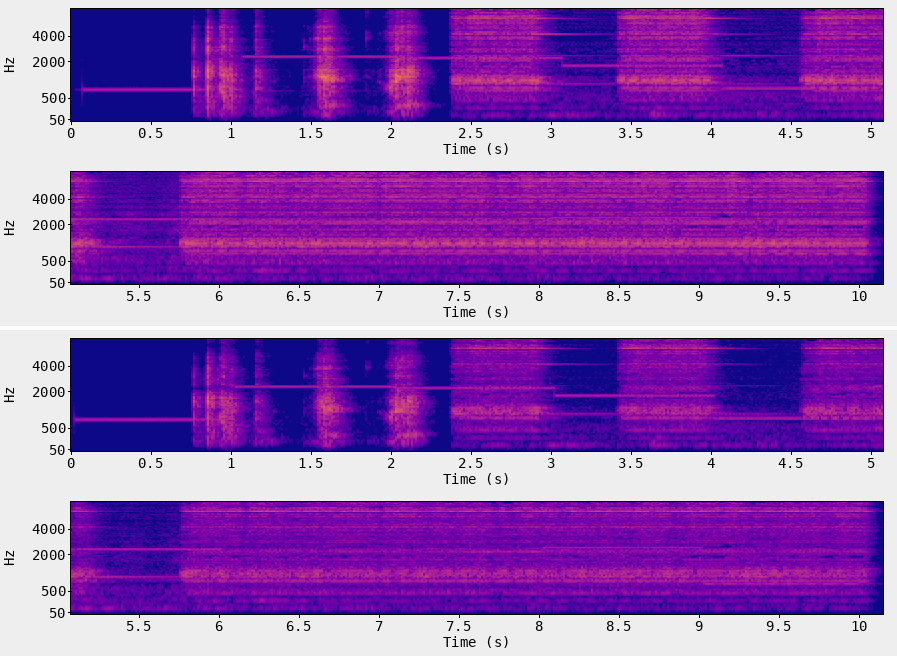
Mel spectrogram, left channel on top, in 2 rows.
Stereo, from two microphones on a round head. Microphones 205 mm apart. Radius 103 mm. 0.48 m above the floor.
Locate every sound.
0.8 s chewing: 30° left (ahead or behind), 1.0 m
2.4 s a doorbell: 35° left (ahead or behind), 3 m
